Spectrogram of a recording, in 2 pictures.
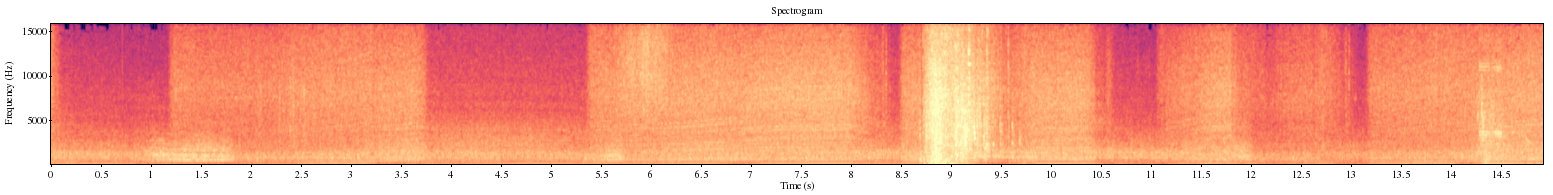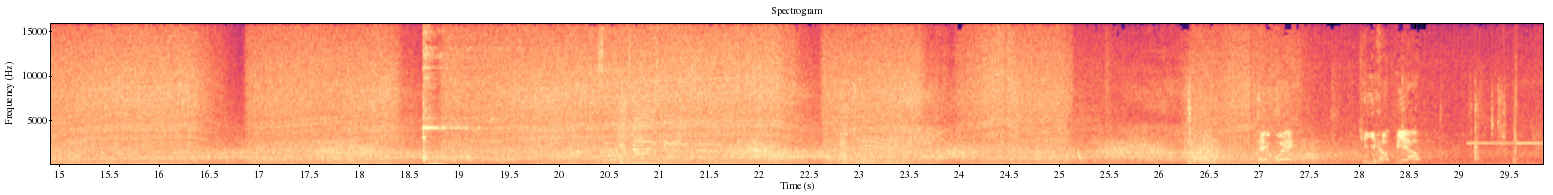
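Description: A car engine revs up and down as gears shift.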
